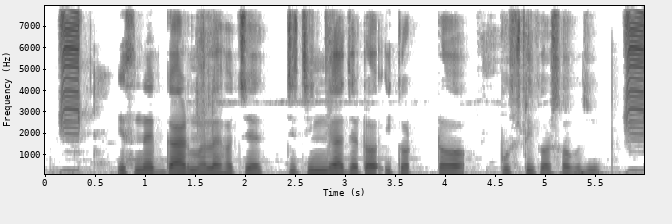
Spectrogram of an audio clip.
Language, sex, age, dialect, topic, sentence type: Bengali, male, 18-24, Jharkhandi, agriculture, statement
